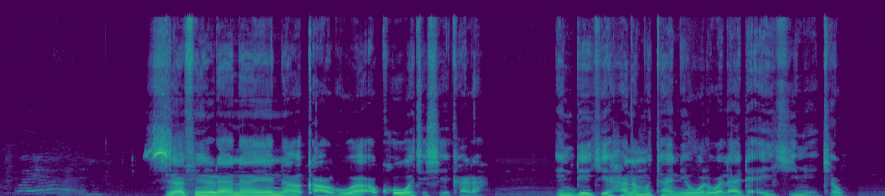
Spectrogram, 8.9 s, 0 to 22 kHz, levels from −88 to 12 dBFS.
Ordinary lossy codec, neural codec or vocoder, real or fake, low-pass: none; none; real; none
